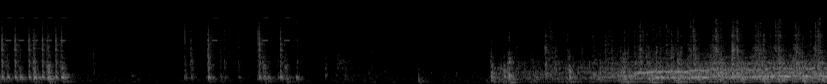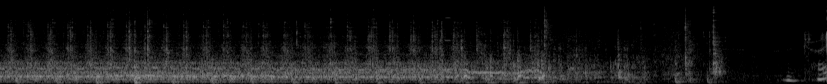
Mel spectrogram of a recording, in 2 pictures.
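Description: Electric sewing machine sewing a zigzag stitch to neaten a seam edge. After a few brief clicks, the motor starts about five seconds in and runs steadily at speed with rapid, even needle strokes for about eight seconds, then slows and stops.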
